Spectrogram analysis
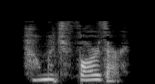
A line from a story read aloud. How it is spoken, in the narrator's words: I whisper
